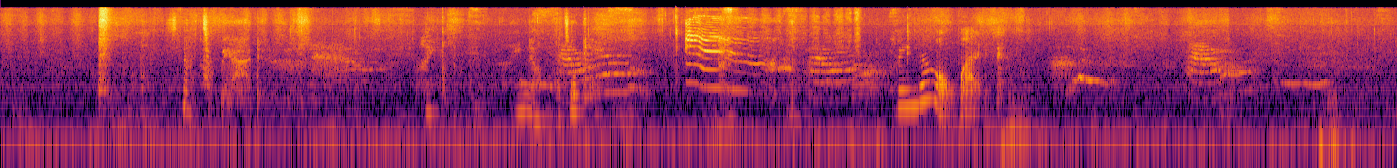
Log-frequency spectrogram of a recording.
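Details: Cat meowing indoors over a steady low hum, with several wavering, rising and falling meows, some drawn out, amid faint speech.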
